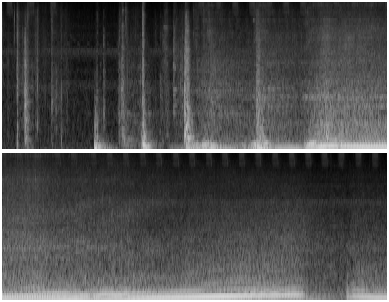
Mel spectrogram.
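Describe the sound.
A car drives off to the police station after an arrest. A few sharp clicks and knocks come first, then the engine starts, revs and settles into a loud, sustained drone that dips briefly before carrying on.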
